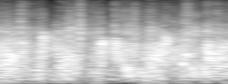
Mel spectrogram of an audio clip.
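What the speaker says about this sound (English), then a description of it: "Y'all can clap there." Audience applauding at a public meeting held in a church, a steady, dense wash of clapping that fills the whole moment with no voices over it.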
